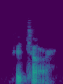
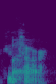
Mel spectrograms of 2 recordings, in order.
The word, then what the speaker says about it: Qatar: Can't pronounce that country. It's I think Qar. Um, I think it's Qar, you know, like one of our family members lived there, so I think it's Qar.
